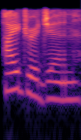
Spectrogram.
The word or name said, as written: hydrogen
